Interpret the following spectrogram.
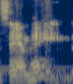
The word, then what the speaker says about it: Samhain: It's the Nog is actually pronounced no. I did not know this. I said Sam Hain forever, so don't shoot me.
